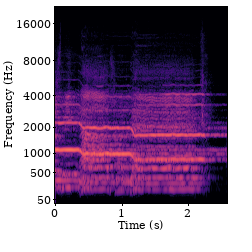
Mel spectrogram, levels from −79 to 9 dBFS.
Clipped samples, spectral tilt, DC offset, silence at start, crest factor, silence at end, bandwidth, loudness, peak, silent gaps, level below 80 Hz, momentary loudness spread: under 0.1%; -2 dB/octave; under 0.1%; 0 s; 12 dB; 0 s; 17.5 kHz; -21 LUFS; -10 dBFS; none; under -90 dBFS; 3 LU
